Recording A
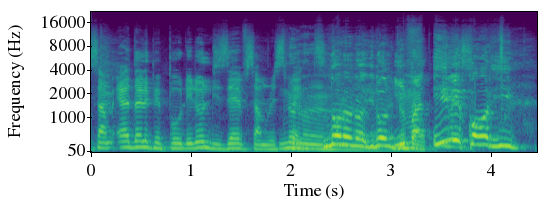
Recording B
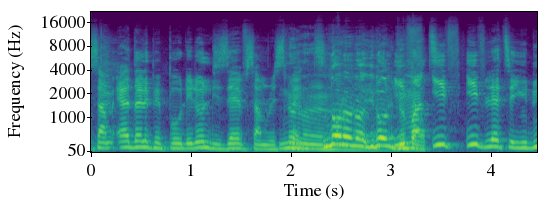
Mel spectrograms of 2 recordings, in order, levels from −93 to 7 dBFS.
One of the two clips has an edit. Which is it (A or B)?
A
